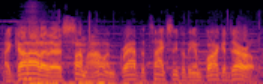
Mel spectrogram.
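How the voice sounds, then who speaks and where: A man acts out a wry, hardboiled private eye narrating his case in a radio play. His delivery is dry and deadpan at a middle pitch. The old broadcast sounds dull, with music underneath. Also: fast talker, lightly acted. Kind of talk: 1940s radio drama narration.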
